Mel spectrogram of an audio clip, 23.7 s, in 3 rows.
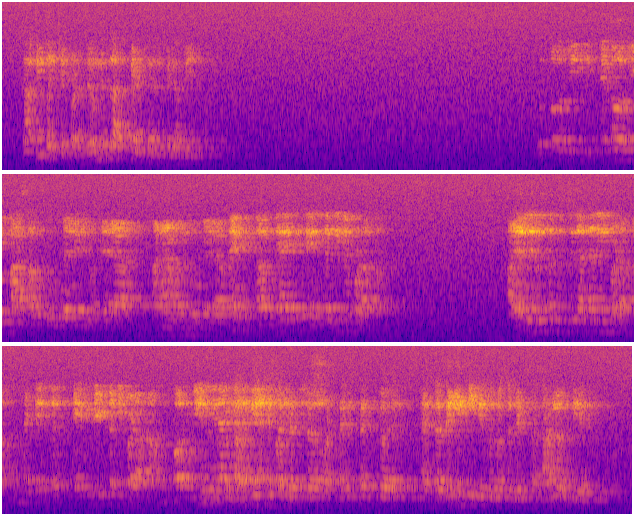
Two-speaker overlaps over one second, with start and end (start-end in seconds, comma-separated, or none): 18.2-19.8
